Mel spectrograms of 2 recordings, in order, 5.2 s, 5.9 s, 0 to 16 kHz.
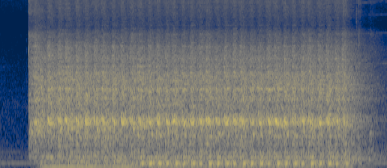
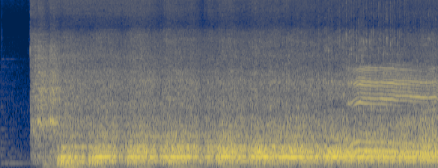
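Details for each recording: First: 2005 Kawasaki Ninja 636, sat in a shed for years, first start attempt after fitting new injectors; starter spins engine in quick even chug about four seconds without catching, fuel pump needs more priming; it then runs. Crank no start, fuel not primed. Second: 2005 Kawasaki Ninja 636, sat for years, first start after repeated fuel pump priming: engine catches after a brief crank and settles into a steady, fairly even idle with a light blip. Runs, a good sign; normal running.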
